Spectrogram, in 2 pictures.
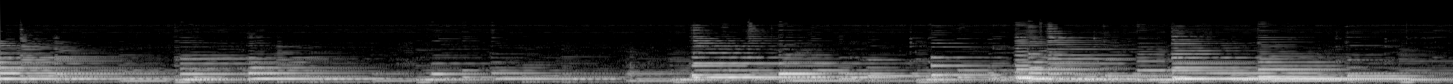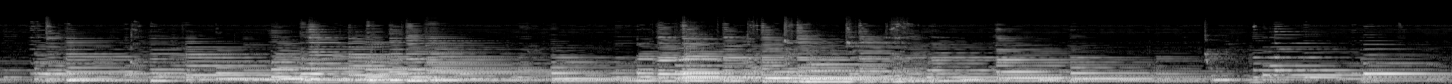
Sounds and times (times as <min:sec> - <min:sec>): Acoustic guitar: 0:00.0 - 0:29.0
Strum: 0:00.0 - 0:29.0.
